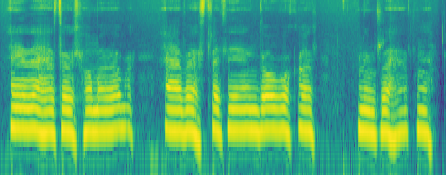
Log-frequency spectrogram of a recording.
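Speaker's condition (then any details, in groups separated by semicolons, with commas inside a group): ALS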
